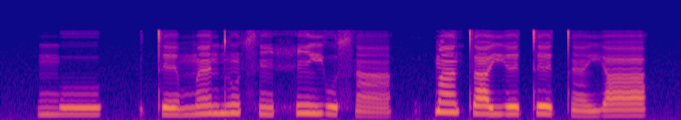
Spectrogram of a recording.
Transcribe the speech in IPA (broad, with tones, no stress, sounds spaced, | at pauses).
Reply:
m u˧ | t e˨ m ɛ̃˨˦ d ũ˦ s ĩ˧ h ĩ˦ j u˦˨ s ã˨ | k͡p ã˦ t a˧ j e˧ t e˧ t ɛ̃˨ j a˧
